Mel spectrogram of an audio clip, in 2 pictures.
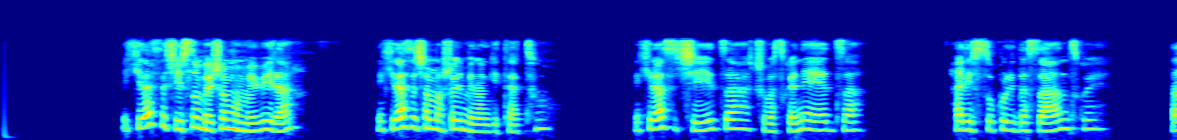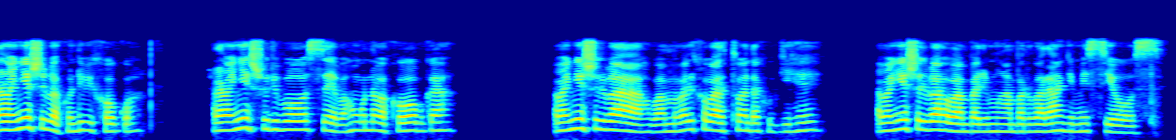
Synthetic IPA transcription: ikiɾaset͡ʃiːsuːmbait͡ʃomumiβiɾa | nikiɾasit͡ʃamaʃuːɾimiɾo̞ːŋɡitʰatʰu | nikiɾasit͡ʃiːzat͡ʃuβat͡swe̞ne̞ːza | haɾisukuɾidasaːnzɡwe̞ | haɾaβaɲe̞ʃuːɾiβakuːndiβikʰo̞ɡwa | haɾaβaɲe̞ʃuːɾiβo̞ːse̞aβaɦuːŋɡunaβakʰo̞ːbɡa | βaɲe̞ʃuːɾiβaːho̞βaːmaβaɾiko̞βaɾatʰo̞ːndakuɡiɦe̞ | aβaɲe̞ʃuːɾiβaːho̞βaːmbaɾiumŋaːmbaɾuβaɾaːŋɡimiːsijo̞ːse̥

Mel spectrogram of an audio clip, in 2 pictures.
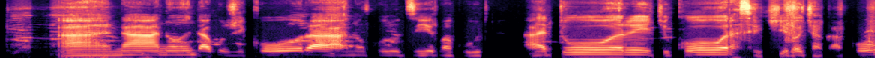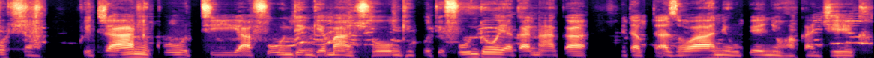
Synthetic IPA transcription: anaːno̞endakuʐikʰo̞ɾaa̰no̞kurud͡zirwakuti̥ | a̰toɾe̞t͡ʃiko̞ɾase̞t͡ʃiɾo̞t͡ʃaka̰koʃa | kuitiranikutʰiafunde̞ŋɡe̞maʐo̞ŋɡekutifundo̞jakanaka | ketakutia̰zo̞waneɦupe̞ɲuɦwakad͡ʒe̞ːkḁ

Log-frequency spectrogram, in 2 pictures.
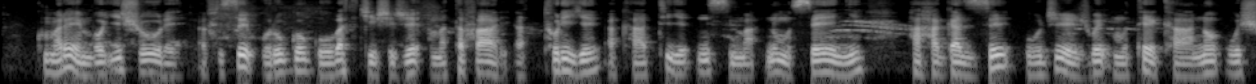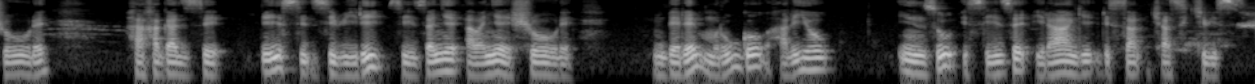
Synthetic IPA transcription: kʰumaɾe̞ːmbo̞jiʃuːɾe̞afise̞uɾuɡo̞ɡwuːβḁkʰiʃid͡ʒe̞ʔamatafaɾiatʰuɾije̞akʰaːtʰije̞nisima̰numuse̞ɲihahaɡaze̞uβud͡ʒeːʒɡwe̞ʔumutʰe̞ːkʰaːno̞wiʃuːɾe̞ | hahaɡaze̞ | isiz̥iβiɾiz̥izaɲe̞ʔaβaɲe̞ːʃuːɾe̞ | mbe̞ɾe̞muɾuɡo̞ha̰ɾijo̞ | inzuisize̞ʔiɾaːŋɡiɾisanit͡ʃaːsi̥cʰiβisi̥

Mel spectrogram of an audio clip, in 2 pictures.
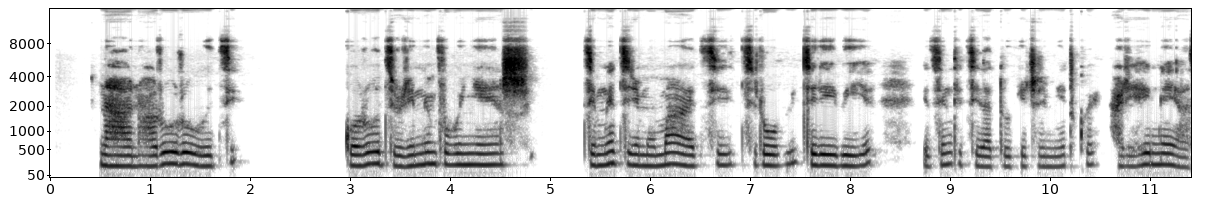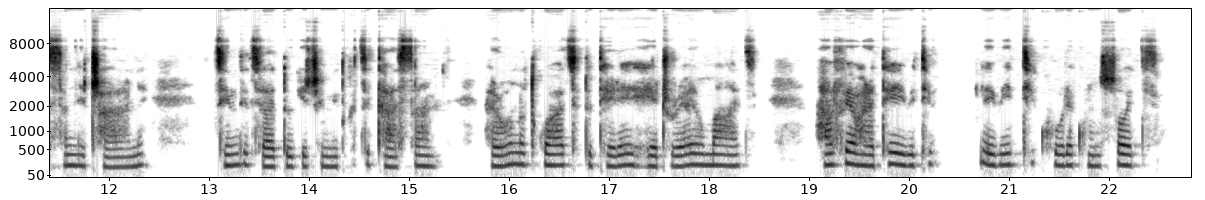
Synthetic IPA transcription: nahaːn̥huhaɾuɾuːzi | ŋɡ̥oɾuːziɾuɾimŋiːɱvuβuɲiːnʃi̥ | z̥imŋe̞ziɾimumaːz̥i | z̥iɾiβije̞ | iziːndiziɾaduɡid͡ʒemitwe̞haɾiɦoimŋe̞jasamɲe̞t͡ʃaːne̞ | iz̥iːndiziɾaduɡid͡ʒemitwe̞z̥itʰasane | haɾiho̞nutwaːt͡se̥d̥utʰe̞ːɾejeɦe̞d͡ʒuɾojajo̞maːz̥i̥ | haːfijahohaɾatʰej | iβitʰikʰuɾe̞kʰumusoz̥i̥

